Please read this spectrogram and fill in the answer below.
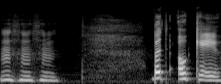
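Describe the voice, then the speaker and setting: A woman speaks with a strong Spanish accent and lively intonation. The recording is very clean, the background silent. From Spain. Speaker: radio host. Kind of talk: casual chat. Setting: studio.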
